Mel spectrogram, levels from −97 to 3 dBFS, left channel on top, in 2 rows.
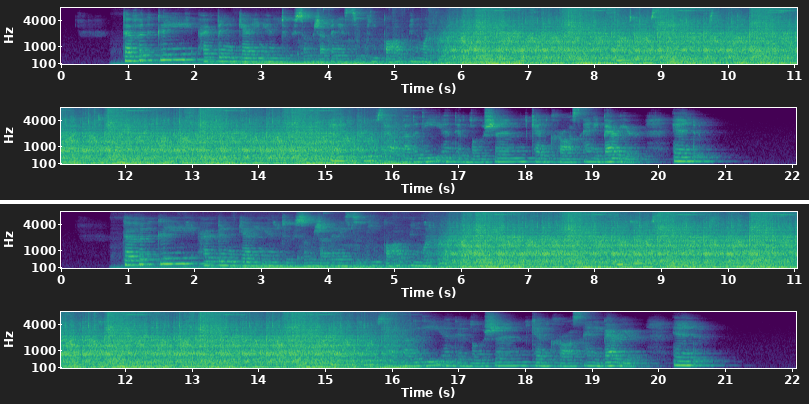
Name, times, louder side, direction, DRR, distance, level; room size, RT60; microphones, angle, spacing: sound 1, 0.8-16.5, right 1 dB, 80° right, 0.9 m, -30 dB
voice 1, 0.9-7.9 8.2-11.3 11.6-14.0 15.1-20.7, left 1 dB, 60° left, 3 dB, 1.5 m, -29 dB
Walk footsteps, 3.5-10.6, left 1 dB, 45° left, 0.6 m, -27 dB
sound 2, 5.5-16.3, right 1 dB, 5° right, 0.3 m, -19 dB
8.3 x 4.1 x 7.0 m, 0.92 s
head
